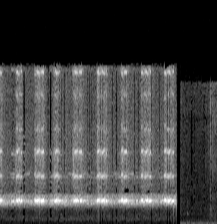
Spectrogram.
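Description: Cricket chirping, a high chirp repeated evenly about two and a half times a second, which cuts off abruptly about three and a half seconds in. A faint low room hum follows.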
